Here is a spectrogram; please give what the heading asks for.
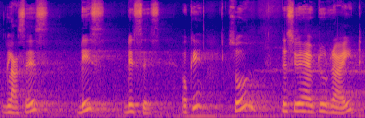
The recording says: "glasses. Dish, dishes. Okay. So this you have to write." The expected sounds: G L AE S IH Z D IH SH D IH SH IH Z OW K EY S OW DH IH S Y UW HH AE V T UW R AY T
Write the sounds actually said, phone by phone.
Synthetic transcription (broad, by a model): G L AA S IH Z D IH S D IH S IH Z OW K EY S OW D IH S Y UW HH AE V T UW R AY T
